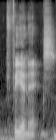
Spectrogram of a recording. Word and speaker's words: Phoenix: Because like the way you often pronounce it is Phoenix, as you said, with like it sounds like it's the E before the O, but it's obviously not. It's the O before the E.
